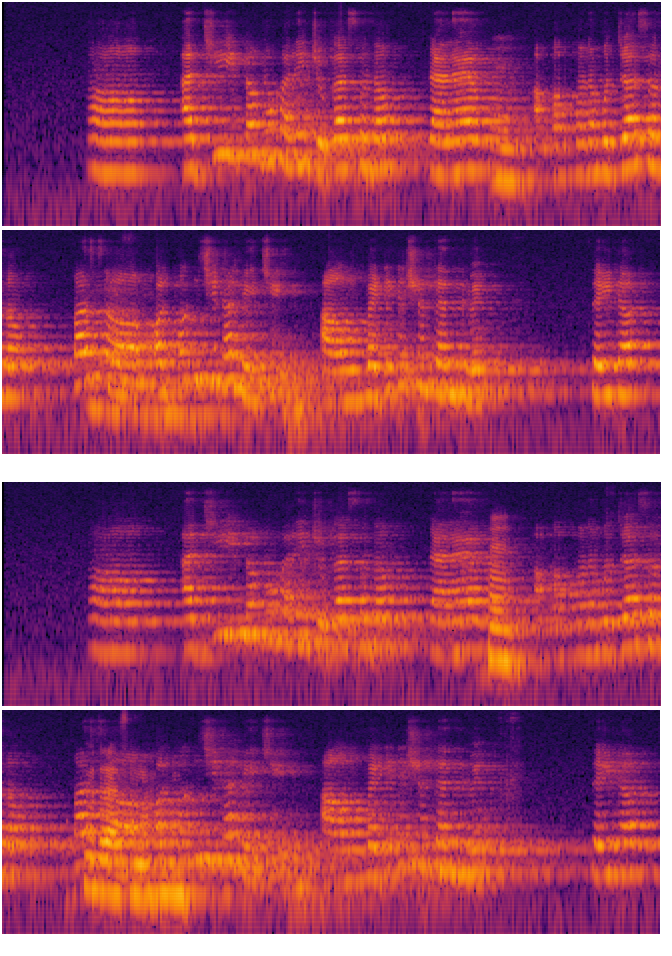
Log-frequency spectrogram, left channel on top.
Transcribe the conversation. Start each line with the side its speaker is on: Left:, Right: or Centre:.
Left: ହଁ ଆଜି ତ ମୁଁ ଖାଲି ଯୋଗ ଆସନ। ପ୍ରାଣାୟାମ
Right: ହୁଁ
Left: ଆ ମୋର ମୁଦ୍ରାସନ ବାସ୍
Right: ମୁଦ୍ରାସନ ହୁଁ
Left: ଅଳ୍ପ କିଛି। ଟା ହେଇଛି ଆଉ ମେଡିଟେସନ ଜାଣିଥିବେ। ସେଇଟା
